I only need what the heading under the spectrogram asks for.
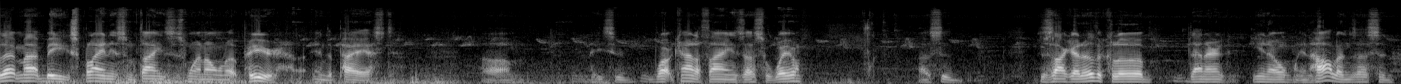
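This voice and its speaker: A man's voice: mid-range voice, slight background noise. Folksy Southern man telling fireside tales. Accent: Southern US, rural Alabama. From Alabama, United States. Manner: folksy, rambling, with pauses and reported dialogue. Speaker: storyteller and homesteading channel host. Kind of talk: fireside storytelling of personal experiences, informal and unscripted.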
